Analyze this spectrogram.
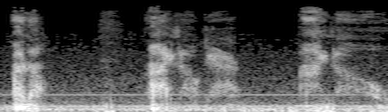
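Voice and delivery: hushed whisper. Real, not acted. Comic whispering a secret message to Gary. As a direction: whisper it like a secret only he gets.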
